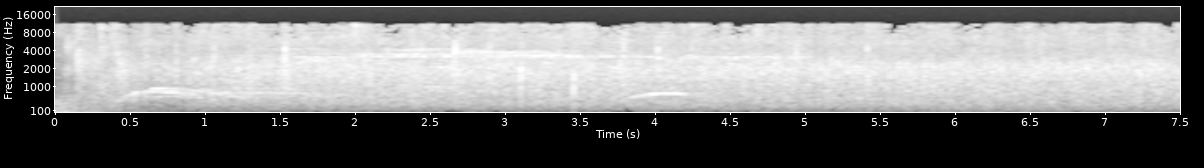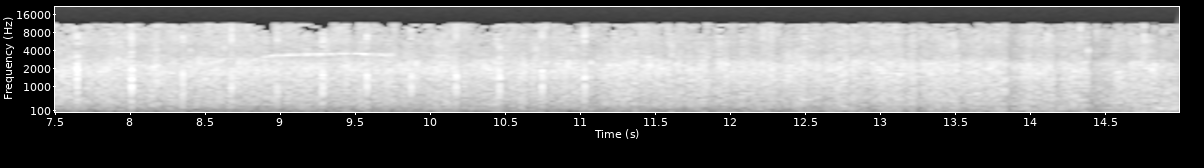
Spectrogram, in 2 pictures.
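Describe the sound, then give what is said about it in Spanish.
Sustained applause from a large audience, dense and steady for about fifteen seconds, with a few faint cheers rising above the clapping, given to affirm they will attend a convention. “Para mí ha sido un placer inmenso y yo lo único que te pido es que tú con un fuerte aplauso me digas que vas a estar en esa convención.”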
